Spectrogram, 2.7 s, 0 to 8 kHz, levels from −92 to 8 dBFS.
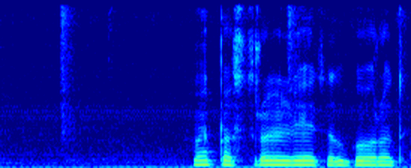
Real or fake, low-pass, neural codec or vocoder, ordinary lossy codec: real; none; none; none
